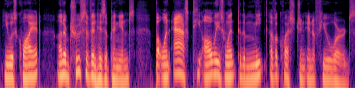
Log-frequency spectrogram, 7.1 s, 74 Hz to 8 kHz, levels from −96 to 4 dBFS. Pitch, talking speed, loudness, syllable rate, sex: 125 Hz, 195 wpm, -20 LUFS, 5.2 syllables/s, male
